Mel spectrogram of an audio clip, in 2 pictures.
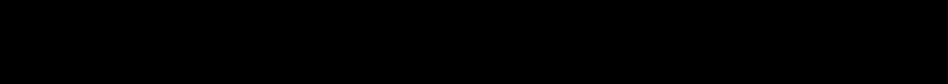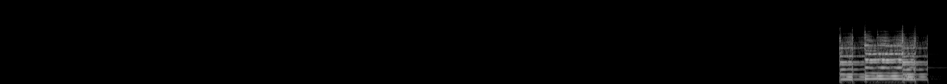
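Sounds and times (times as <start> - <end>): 
organ: 17.9 - 18.8.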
